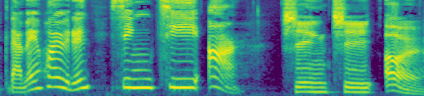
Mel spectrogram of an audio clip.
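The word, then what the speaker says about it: 星期二: 싱치얼. 한 번 더. 싱치얼. 싱치얼. 네, 이때 얼은 위에서 아래로 뚝 떨어지는 음입니다.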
